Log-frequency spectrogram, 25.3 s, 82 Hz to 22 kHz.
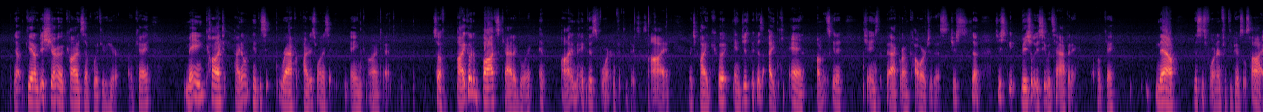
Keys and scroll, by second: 12.3-13.6 typing, 15.1-15.9 typing.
